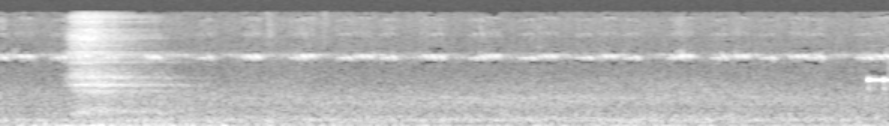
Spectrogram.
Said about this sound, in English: I took another drag and noticed the silence. The only noise out here were the crickets. So peaceful.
